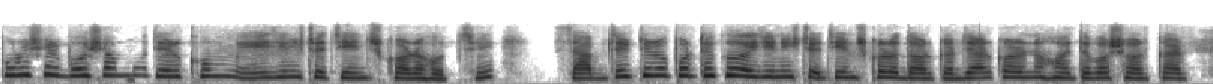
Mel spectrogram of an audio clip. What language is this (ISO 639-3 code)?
ben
